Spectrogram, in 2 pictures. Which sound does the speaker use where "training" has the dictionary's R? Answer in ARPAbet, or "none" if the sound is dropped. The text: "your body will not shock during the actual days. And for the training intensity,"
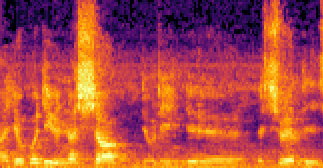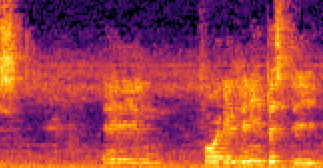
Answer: none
